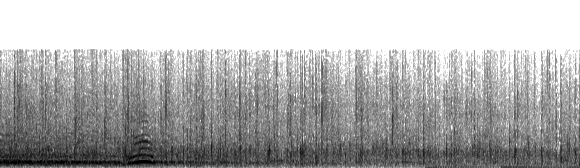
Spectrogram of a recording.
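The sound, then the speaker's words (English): An audience gives steady applause for a VIP guest on a quiz show. A voice speaks over the clapping at first, and music comes in near the end. “Let's hear it one more time for our fabulous VIP, Delia Ephron.”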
